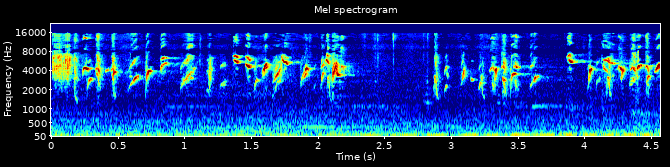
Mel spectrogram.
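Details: Lively twittering song of a European goldfinch: clusters of bright, quick chirps and liquid slurred notes, a short pause, then more jingling phrases, with low background hum.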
